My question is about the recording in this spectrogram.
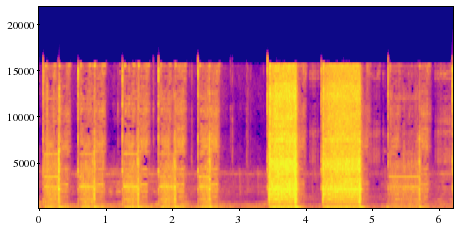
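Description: RC crawler's rear-steering servo whirring in short, jerky bursts, then two longer, louder runs near the middle. It is twitching unbidden, a glitch the owner suspects may be a short.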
